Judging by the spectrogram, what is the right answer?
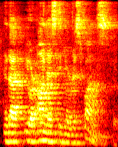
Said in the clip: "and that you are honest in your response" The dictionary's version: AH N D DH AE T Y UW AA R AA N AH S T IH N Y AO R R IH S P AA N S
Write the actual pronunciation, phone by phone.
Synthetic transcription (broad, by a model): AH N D DH AE T Y UW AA R AA N AH S T IH N Y AO R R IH S P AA N S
